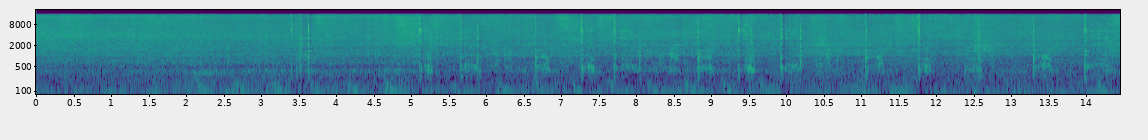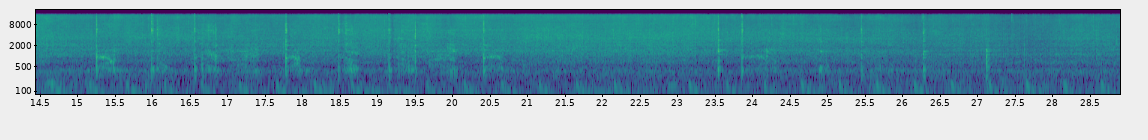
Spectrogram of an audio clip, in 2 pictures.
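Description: Chopped taro stolons (kochur loti) sizzling as they fry in oil in a large metal karahi, with a spatula scraping and clacking against the pan as they are stirred. The steady sizzle carries on throughout, and the spatula clacks come over and over from a few seconds in until near the end.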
